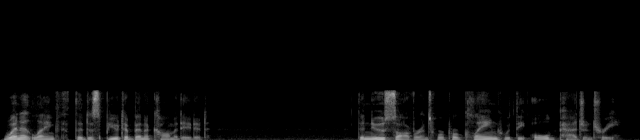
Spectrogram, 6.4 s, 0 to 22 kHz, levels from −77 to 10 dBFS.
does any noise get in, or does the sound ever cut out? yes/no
no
